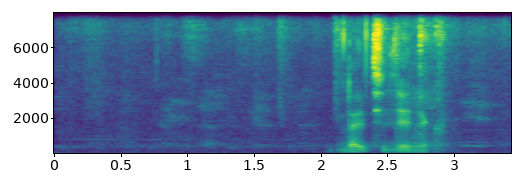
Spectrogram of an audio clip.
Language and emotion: Russian, neutral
